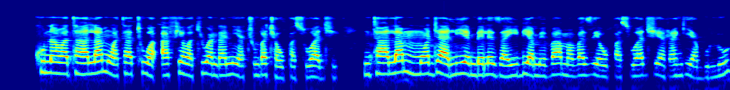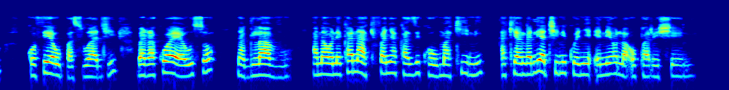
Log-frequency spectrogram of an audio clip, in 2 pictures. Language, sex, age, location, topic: Swahili, female, 25-35, Kisii, health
